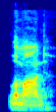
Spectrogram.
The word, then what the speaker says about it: Lamond: Real quick, our dear friend Bill Lamond, rhymes with pond, fill the pond.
